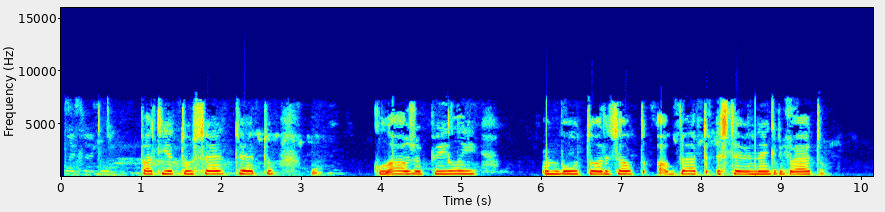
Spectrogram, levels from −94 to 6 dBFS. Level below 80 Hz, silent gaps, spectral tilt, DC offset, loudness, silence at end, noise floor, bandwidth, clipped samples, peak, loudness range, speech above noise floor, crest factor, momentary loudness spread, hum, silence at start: -52 dBFS; none; -4.5 dB/octave; under 0.1%; -12 LUFS; 0.6 s; -64 dBFS; 7.6 kHz; under 0.1%; 0 dBFS; 4 LU; 52 dB; 14 dB; 12 LU; none; 0.5 s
